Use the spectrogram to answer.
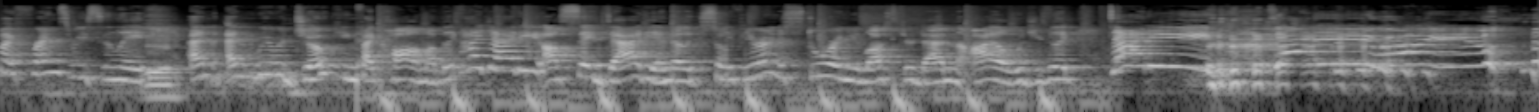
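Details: Adult male speaker; conversational speech.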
